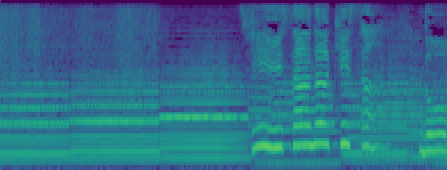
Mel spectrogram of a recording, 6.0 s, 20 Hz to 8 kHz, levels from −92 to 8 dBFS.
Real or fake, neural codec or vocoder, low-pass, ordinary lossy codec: real; none; 7.2 kHz; none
